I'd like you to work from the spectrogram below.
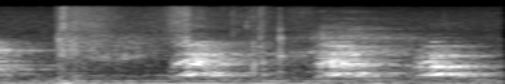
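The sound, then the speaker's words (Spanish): The neighbor's dog barks three times in short, evenly spaced bursts, sounding somewhat muffled, with no talking over it. “Así que si escuchan al perro, es el perro del vecino o la perro del vecino, gracias por ladrar.”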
